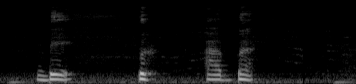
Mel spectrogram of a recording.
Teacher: Teman-teman bisa lihat di sini sudah ada contoh fonem B yang cara artikulasinya berada di plosif atau letupan dan tempat artikulasinya berada di bilabial atau dua bibir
